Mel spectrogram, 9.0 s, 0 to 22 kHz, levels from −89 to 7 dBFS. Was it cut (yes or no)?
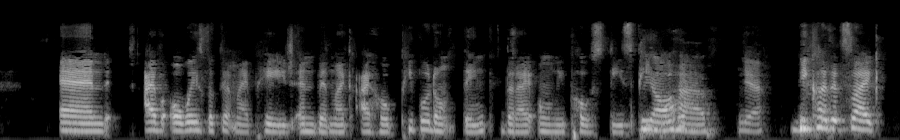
no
